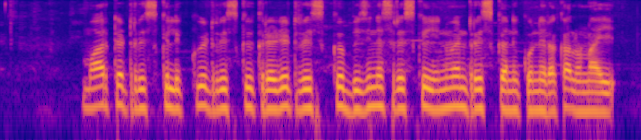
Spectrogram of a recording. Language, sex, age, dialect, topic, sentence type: Telugu, male, 60-100, Southern, banking, statement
